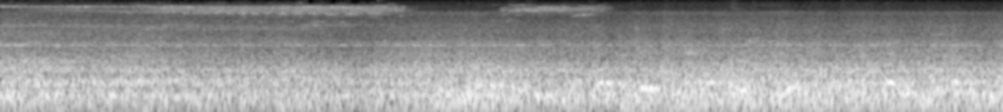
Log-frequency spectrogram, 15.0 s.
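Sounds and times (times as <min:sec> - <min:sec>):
high brake squeal: 0:00.0 - 0:06.4, 0:07.4 - 0:09.3
high-speed train running noise: 0:00.0 - 0:15.0.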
